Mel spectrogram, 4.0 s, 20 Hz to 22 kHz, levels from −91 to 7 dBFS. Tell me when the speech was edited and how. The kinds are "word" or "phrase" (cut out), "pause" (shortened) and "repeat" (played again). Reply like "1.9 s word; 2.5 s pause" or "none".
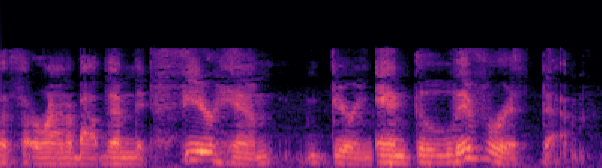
2.5 s word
